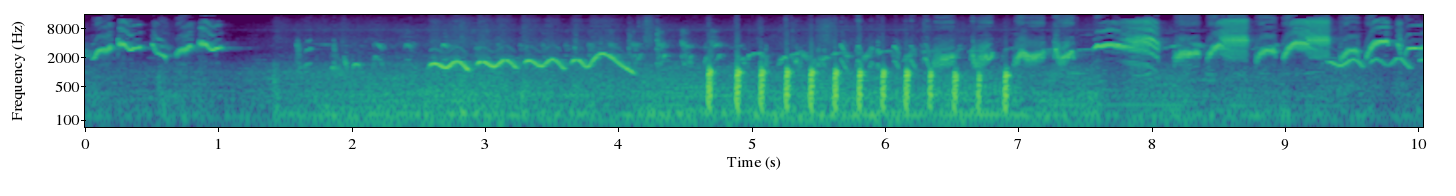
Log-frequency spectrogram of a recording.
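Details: Tame fan-tailed Chinese hwamei singing while flicking its tail like a laughingthrush, caged; wavering whistled trill, a burst of about a dozen rapid sharp clicking notes, then rich looping high whistles.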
